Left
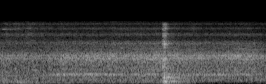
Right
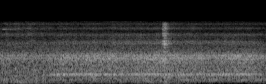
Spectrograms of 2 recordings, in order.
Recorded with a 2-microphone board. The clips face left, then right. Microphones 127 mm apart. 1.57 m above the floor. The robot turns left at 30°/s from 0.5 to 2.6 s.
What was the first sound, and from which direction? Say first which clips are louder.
A thud: left 3 dB; 50° left (ahead or behind).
